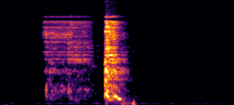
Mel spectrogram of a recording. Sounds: Sneeze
